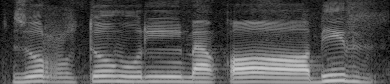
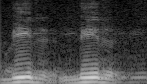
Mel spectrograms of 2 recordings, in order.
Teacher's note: را جو نیچے والی آخری والی ہے نا اس کو باریک کریں، یعنی زبان کو آپ نارمل کر لیں. پیچھے سے اٹھائی ہوئی ہوتی ہے نا تو پیچھے سے نہیں اٹھانا.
